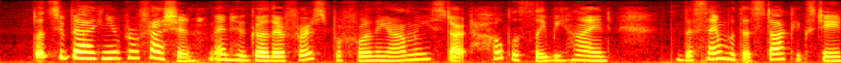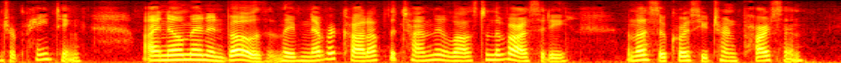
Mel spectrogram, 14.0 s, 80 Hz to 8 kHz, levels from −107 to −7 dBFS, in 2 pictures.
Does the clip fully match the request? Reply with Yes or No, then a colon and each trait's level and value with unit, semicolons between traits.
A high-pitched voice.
Yes: high, 210 Hz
